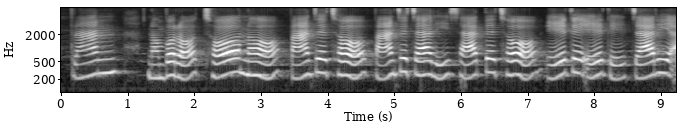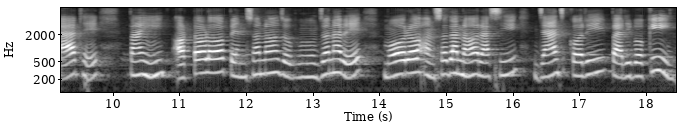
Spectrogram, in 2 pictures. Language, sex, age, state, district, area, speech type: Odia, female, 45-60, Odisha, Dhenkanal, rural, read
